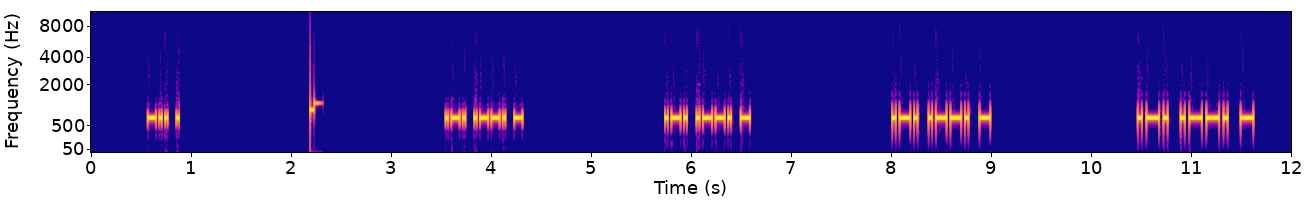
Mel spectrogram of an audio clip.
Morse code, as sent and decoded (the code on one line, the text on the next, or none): -.. / .-. .--. - / .-. .--. - / .-. .--. - / .-. .--. -
DE RPT RPT RPT RPT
